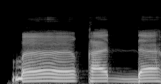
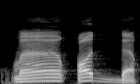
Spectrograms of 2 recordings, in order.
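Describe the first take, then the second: First: The vowel after q sounds like a clear 'a'. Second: The vowel after q sounds close to 'o'. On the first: The speaker calls it wrong. "nggak dibaca maqadda" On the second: The speaker calls it right. "tapi maqo maqoda maqodda ko, bukan ka"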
